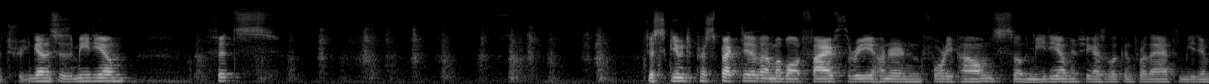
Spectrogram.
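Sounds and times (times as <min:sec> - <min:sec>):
hoodie fabric rustling: 0:02.8 - 0:06.9.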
